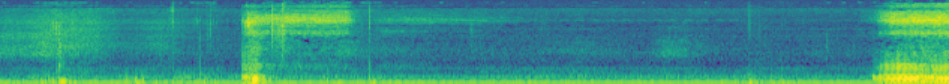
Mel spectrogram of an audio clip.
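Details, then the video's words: A dozing Corgi called Sakura snoring: a brief snort near two seconds, then soft breathing, then a loud grating snore starting near the end. "コーギー(さくら)の寝顔 いびきが凄い‼️"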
